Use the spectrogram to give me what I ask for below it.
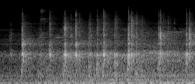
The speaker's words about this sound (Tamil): கை தட்டுப்பா.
